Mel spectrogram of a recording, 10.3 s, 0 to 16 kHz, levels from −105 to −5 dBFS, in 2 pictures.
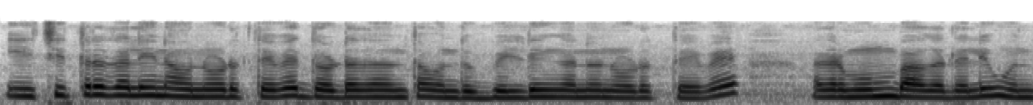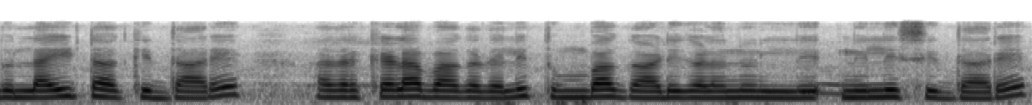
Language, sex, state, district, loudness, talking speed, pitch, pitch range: Kannada, female, Karnataka, Mysore, -15 LUFS, 115 wpm, 210 Hz, 195-220 Hz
